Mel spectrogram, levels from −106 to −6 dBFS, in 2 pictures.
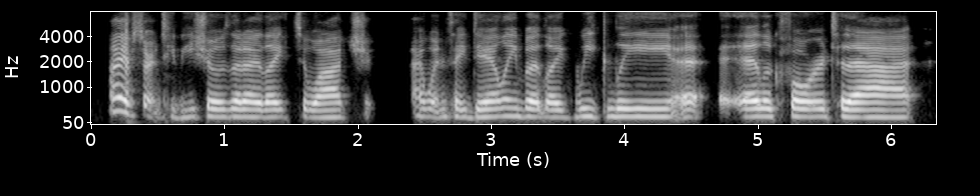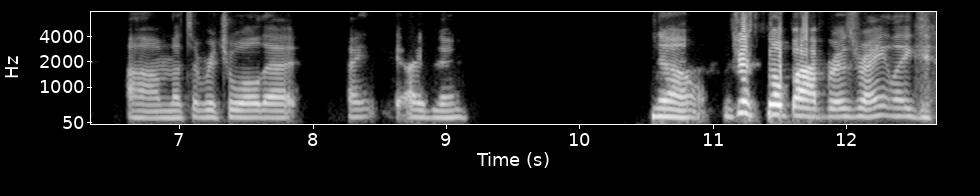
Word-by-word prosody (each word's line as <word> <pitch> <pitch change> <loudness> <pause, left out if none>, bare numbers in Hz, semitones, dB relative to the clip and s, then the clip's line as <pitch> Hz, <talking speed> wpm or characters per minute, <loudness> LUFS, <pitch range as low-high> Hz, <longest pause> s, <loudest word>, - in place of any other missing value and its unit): I 355 - +1
have 315 - +1
certain - - -9
TV 200 -1 -16
shows 200 -1 -2
that 205 -1 +1
I 200 -1 +2
like 195 0 -2
to 200 - -9
watch, 190 +1 -3 0.3
I 205 - -9
wouldn't 205 0 -9
say 200 -1 -7
daily, 205 +3 -2
but 205 -2 0
like 190 -1 -2
weekly, 210 0 -4
I - - -2 0.4
I 210 - +6
look 210 0 -2
forward 205 -1 +1
to 210 - -1
that, 195 -1 +2 0.4
um, 180 0 -8
that's 180 +1 -8
a 195 - -7
ritual 190 0 -3
that 185 -1 -2 0.4
I 195 +1 -10 0.3
I 190 - -2
do. 185 0 -7 1.4
No, 195 -4 +2
just 290 +4 +7
soap 260 -3 +9
operas, 210 -1 +5
right? 220 +3 -1
Like. 205 -5 -5
200 Hz, 175 wpm, -23 LUFS, 190-210 Hz, 1.4 s, soap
